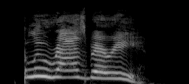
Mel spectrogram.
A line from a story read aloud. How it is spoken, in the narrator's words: shouted a Jonathan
